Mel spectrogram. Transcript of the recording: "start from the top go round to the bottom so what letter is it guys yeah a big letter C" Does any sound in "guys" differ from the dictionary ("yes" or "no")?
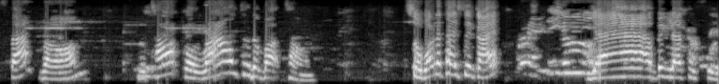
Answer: yes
